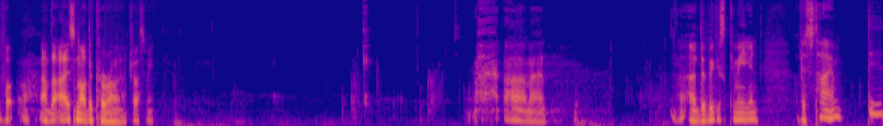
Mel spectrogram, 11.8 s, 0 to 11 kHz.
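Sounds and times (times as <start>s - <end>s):
speech: 0.0s - 2.2s, 6.3s - 7.8s, 9.0s - 11.7s
person swallowing with something stuck in their throat: 4.5s - 9.0s.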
